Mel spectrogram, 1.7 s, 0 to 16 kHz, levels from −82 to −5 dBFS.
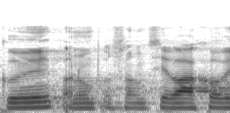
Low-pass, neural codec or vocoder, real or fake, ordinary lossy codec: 7.2 kHz; none; real; MP3, 96 kbps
